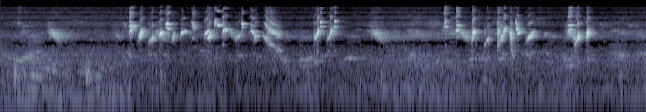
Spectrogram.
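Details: European goldfinch of the wild type, with its chicks, giving bright tinkling twittering phrases in short high bursts separated by brief pauses, over faint background hum.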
